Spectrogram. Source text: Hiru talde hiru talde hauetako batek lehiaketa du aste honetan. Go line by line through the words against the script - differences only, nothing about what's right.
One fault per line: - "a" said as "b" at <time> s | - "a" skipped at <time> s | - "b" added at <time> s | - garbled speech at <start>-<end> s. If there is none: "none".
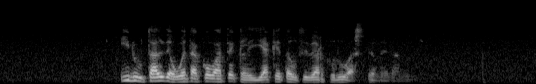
- "hiru talde" skipped at 1.7 s
- "utzi beharko" added at 2.9 s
